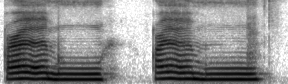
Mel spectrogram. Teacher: alif is heavy because of qaf, as well as we read it by stretching because alif is madda · Qaf is heavy because it's from the heavy letters, musta'aliya letters, which are heavy under any condition. And then if you see after heavy letters alif, then this alif will also be heavy.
